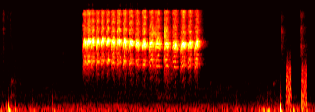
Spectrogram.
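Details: Single sustained trill from a lesser green leafbird (cucak ijo mini): fast, harsh, evenly pulsed notes held at one high pitch for over two seconds, followed by a few sharp clicks and low rumbling background.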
